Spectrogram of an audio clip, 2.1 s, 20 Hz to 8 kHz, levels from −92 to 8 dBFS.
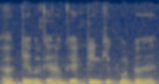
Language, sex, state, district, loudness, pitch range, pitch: Hindi, male, Arunachal Pradesh, Lower Dibang Valley, -16 LUFS, 100-110 Hz, 105 Hz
